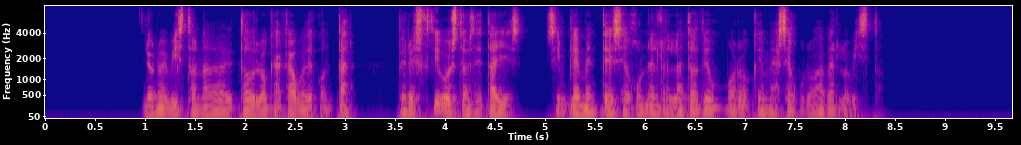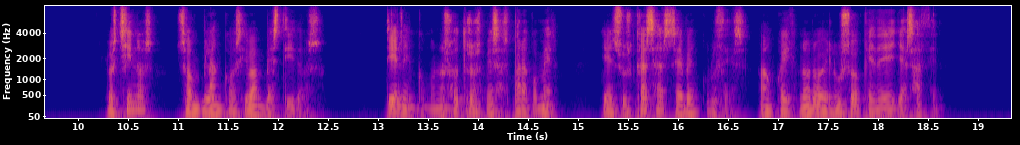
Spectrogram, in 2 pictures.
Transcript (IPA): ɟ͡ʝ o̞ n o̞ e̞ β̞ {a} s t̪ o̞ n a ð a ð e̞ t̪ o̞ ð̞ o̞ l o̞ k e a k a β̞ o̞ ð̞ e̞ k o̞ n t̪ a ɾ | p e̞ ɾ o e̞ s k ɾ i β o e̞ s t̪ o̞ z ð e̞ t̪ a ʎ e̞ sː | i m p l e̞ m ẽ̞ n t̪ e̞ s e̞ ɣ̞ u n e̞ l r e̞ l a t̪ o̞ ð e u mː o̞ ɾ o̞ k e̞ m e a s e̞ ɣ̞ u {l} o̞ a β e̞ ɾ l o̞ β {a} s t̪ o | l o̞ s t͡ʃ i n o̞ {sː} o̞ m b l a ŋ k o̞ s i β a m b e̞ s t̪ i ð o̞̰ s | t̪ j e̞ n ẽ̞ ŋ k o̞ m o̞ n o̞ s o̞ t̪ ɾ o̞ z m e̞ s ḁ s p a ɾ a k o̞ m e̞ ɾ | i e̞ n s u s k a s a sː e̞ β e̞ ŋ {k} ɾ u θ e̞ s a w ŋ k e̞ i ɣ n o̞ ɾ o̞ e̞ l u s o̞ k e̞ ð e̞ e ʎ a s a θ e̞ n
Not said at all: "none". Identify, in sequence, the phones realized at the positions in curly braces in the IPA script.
i, ɾ, i, sː, k

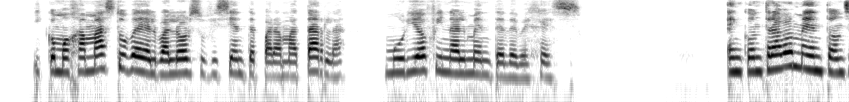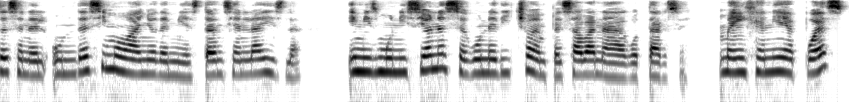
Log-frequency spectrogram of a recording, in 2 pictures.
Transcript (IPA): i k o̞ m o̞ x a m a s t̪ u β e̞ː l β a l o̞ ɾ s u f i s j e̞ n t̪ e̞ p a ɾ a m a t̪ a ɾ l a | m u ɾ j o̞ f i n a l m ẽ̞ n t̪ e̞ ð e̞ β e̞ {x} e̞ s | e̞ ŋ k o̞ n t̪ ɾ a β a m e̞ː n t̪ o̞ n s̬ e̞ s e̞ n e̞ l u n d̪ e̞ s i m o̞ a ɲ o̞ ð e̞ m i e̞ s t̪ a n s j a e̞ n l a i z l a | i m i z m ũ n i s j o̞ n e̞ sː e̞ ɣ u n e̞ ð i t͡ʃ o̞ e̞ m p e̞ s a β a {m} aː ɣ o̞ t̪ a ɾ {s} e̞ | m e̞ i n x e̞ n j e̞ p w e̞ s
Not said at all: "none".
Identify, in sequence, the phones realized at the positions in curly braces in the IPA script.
x, n, s

